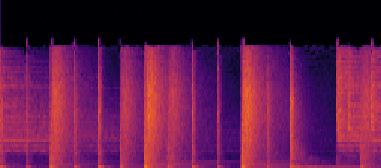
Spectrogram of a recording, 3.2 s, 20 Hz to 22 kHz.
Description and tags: Sommerfrost Drums HQ 150 BPM 3
snare, rock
